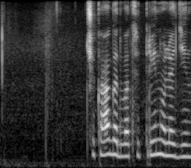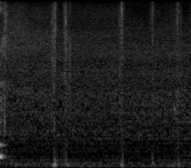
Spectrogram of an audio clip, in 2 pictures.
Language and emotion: Russian, neutral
